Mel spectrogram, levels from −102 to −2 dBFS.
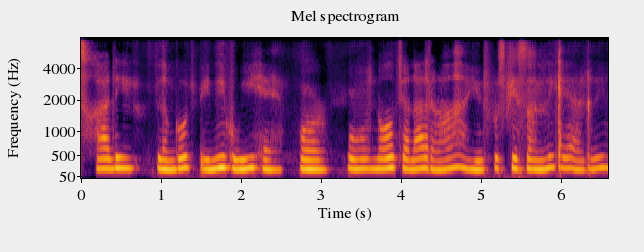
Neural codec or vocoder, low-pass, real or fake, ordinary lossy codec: codec, 16 kHz in and 24 kHz out, 0.9 kbps, LongCat-Audio-Codec, four codebook decoder; 7.2 kHz; fake; none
